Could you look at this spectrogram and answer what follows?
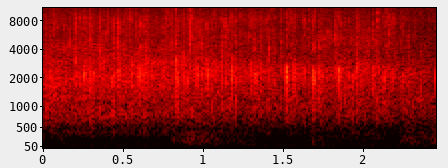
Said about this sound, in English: All right, so just clap so we can transition from that. Thank you.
